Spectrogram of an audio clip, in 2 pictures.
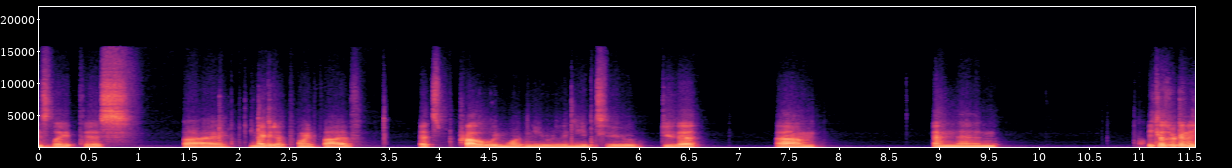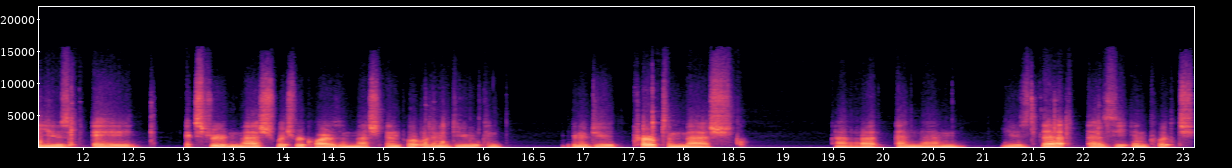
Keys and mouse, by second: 0.7-4.6 middle drag, 3.5 KP_Enter, 9.2-18.5 middle drag, 20.0-23.1 middle drag.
